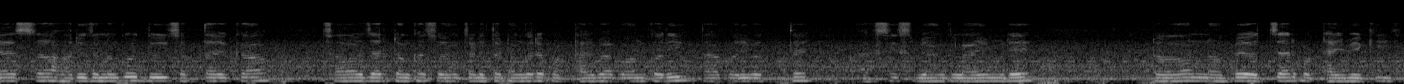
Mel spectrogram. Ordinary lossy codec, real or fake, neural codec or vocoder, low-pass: MP3, 64 kbps; real; none; 7.2 kHz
